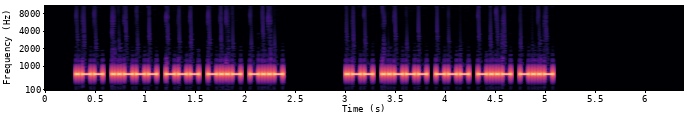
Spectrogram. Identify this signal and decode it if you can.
Morse code, heard as a keyed tone, about 37 wpm, 700 Hz. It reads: W2OXX W2OXX
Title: USA Call Signs - 5 Characters - Repeated 2x - 40wpm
